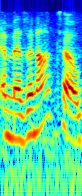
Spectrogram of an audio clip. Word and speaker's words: Mezzanotte: He is the chef and owner of Cafe Mezzanotte. Good morning. Good morning. Did I pronounce that right?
